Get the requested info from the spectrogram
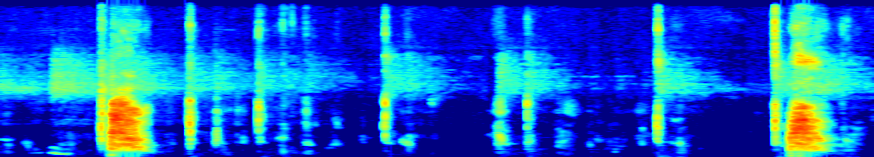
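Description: Close-miked mouth sounds of a person eating: small wet clicks of chewing scattered through, with two louder, fuller eating noises, one about a second in and one near the end.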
